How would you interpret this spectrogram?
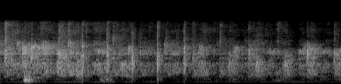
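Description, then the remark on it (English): Steady applause from the audience at the eighth Paul Dworkin lecture, many hands clapping in a dense, continuous patter that holds at a fairly even level throughout, with no voices on top. “Paul, please, round of applause for Paul.”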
